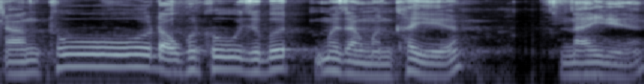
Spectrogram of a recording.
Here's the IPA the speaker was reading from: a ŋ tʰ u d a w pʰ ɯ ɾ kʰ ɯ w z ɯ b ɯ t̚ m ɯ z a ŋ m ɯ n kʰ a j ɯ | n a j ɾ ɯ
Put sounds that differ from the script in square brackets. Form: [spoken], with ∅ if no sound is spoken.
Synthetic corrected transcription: a ŋ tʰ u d a w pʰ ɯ ɾ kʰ ɯ w z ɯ b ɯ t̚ m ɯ z a ŋ m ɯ n kʰ a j ɯ | n a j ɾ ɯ

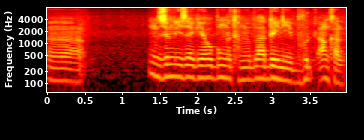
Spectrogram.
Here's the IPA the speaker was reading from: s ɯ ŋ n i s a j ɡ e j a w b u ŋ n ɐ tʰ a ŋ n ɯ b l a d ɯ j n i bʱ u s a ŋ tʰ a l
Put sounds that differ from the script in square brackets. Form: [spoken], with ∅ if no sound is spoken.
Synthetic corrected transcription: [z] ɯ ŋ n i [z] a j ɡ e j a w b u ŋ n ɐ tʰ a ŋ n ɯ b l a d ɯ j n i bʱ u [t] a ŋ [kʰ] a l

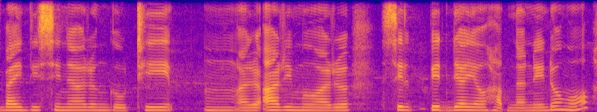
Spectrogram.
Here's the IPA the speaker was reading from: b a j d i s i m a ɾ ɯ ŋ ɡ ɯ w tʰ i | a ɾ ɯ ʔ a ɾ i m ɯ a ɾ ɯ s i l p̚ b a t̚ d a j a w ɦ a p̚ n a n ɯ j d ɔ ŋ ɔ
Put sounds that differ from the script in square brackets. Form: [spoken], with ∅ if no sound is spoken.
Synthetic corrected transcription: b a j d i s i [n] a ɾ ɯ ŋ ɡ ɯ w tʰ i | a ɾ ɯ ʔ a ɾ i m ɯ a ɾ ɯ s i l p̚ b [i] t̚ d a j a w ɦ a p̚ n a n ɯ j d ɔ ŋ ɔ

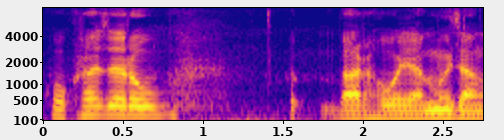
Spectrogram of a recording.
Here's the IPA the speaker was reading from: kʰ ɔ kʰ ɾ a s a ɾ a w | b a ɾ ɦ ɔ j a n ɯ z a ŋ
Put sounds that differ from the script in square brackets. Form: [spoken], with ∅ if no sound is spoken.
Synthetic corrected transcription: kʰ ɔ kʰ ɾ a [z] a ɾ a w | b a ɾ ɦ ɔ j a [m] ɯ z a ŋ

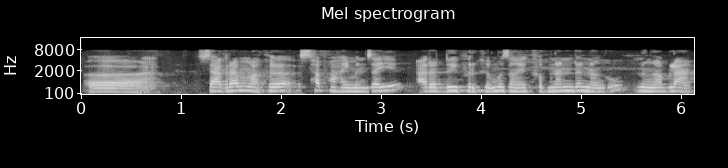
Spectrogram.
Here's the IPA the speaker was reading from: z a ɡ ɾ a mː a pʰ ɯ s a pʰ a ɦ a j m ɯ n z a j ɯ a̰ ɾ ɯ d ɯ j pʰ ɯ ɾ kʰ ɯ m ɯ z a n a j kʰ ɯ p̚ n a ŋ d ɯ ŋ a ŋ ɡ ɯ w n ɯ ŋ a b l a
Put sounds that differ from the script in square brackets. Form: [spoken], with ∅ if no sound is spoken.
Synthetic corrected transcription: z a ɡ ɾ a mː a [kʰ] ɯ s a pʰ a ɦ a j m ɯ n z a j ɯ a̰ ɾ ɯ d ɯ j pʰ ɯ ɾ kʰ ɯ m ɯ z a [ŋ] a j kʰ ɯ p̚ n a [n] d ɯ [n] a ŋ ɡ ɯ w n ɯ ŋ a b l a

